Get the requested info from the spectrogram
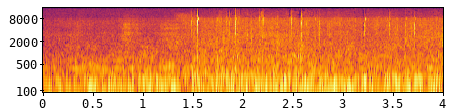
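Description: Faint scattered crackles over a low rustle from a hand-held tinder bundle as the bow-drill ember in it catches and starts to burn into flame.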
